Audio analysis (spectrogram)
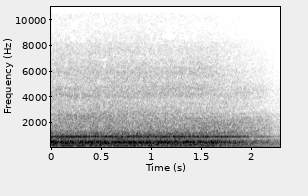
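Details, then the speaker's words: Four Antminer L3+ miners in homemade sound-insulated boxes, after more than 24 hours running at full load: even, steady fan rush with constant high hum, no surging or rattles, about 60 dB versus 80 dB without boxes; normal. "Plus que 24 heures depuis la dernière fois que j'ai filmé et que je me demandais si les machines allaient être plus bruyantes que ça. Finalement, elles avaient atteint leur maximum."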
